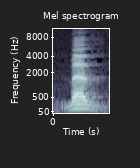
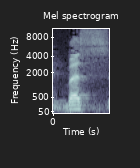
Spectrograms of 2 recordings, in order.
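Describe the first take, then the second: First: The final consonant is a soft th sound. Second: The final consonant is a hissing s sound. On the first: The speaker calls it right. "Za, zi, zu, baz" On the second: The speaker calls it wrong. "itu jadi enggak boleh bas gitu"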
